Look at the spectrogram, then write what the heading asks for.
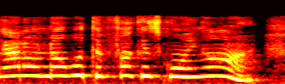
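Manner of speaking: fast, high retold panic; bewildered alarm. Mother retelling confusion before baby's dad, high and hurried. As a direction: rush it out high and baffled.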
